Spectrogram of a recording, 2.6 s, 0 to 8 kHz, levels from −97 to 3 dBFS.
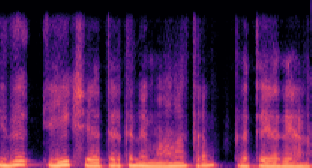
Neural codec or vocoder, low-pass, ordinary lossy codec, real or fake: codec, 16 kHz, 2 kbps, FreqCodec, smaller model; 7.2 kHz; none; fake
